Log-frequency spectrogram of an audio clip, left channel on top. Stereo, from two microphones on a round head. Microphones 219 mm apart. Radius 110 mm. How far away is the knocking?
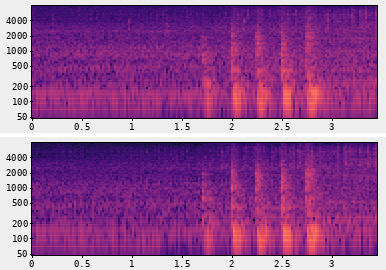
About 1.3 m.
